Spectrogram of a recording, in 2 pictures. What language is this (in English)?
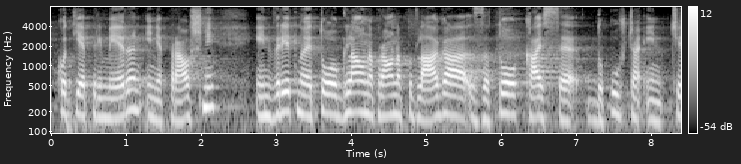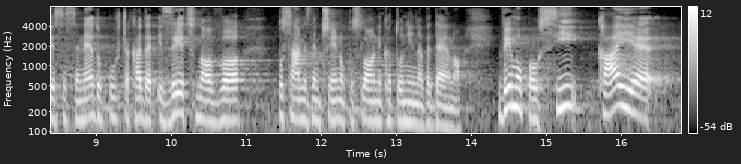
Slovenian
